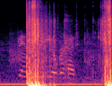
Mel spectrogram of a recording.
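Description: Rapid gunfire bursts loudly in the video game Call of Duty Modern Warfare III, heavy crackling volleys starting abruptly and returning at the end, over a steady low hum with faint tonal game sounds.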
